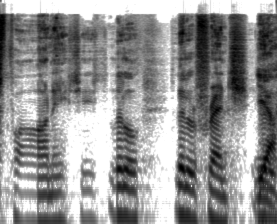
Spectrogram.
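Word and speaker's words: Fani: Tre you very unfairly she goes by the name of fonny even though it's F A ni I she wants to pronounce fny she's little little French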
